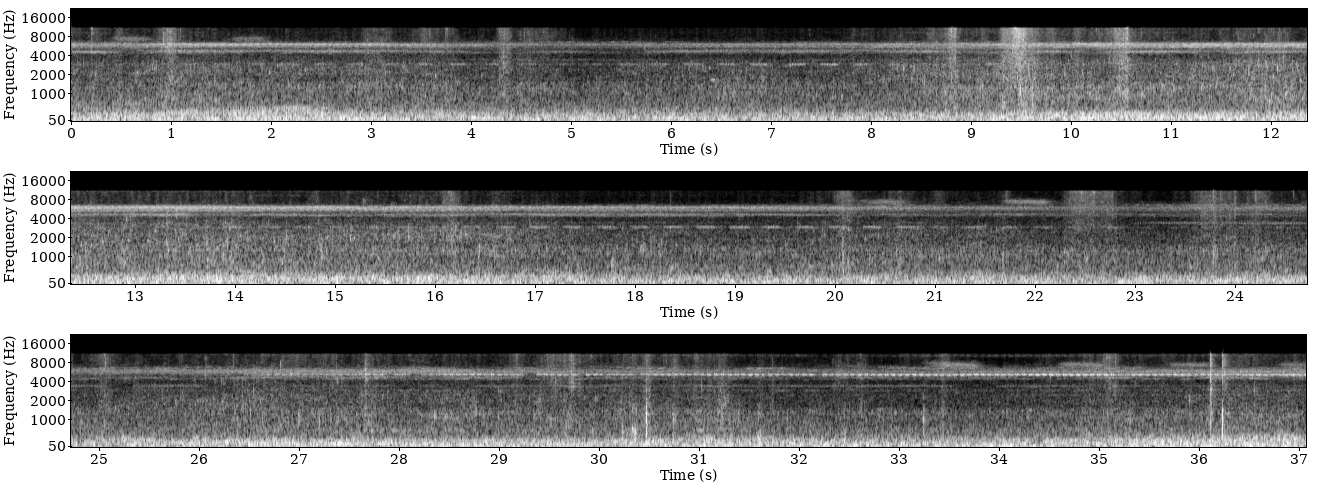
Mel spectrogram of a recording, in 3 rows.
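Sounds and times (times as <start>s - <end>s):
crickets trilling: 0.0s - 37.0s
lower pulsing insect call: 0.0s - 37.0s
flowing water: 7.7s - 21.6s, 22.2s - 33.3s.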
